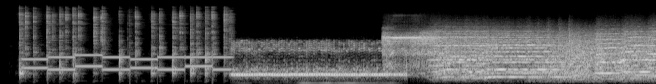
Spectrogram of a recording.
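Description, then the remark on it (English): A quick run of around eight loud touch-tone keypad beeps dialing the LBC radio station, followed by a steady humming line tone before bright music abruptly takes over. “At 9:30 a.m., I sabotage competitors to culture my arts by ringing up popular radio stations and being a nuisance.”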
